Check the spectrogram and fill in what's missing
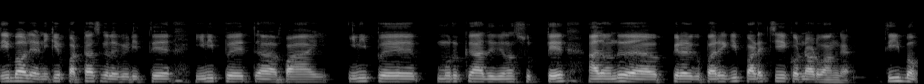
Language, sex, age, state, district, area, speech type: Tamil, male, 18-30, Tamil Nadu, Viluppuram, urban, spontaneous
